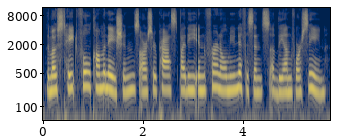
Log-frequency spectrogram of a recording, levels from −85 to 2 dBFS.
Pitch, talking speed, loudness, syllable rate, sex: 220 Hz, 135 wpm, -17 LUFS, 5.4 syllables/s, female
